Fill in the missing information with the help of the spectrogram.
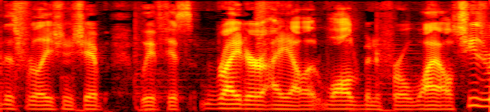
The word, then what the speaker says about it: Ayelet: Ayelet, yeah.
